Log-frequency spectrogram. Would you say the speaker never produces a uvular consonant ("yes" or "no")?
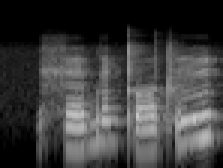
yes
